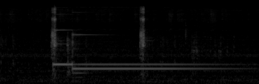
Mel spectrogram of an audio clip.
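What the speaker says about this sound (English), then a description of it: "Did I hear the doorbell?" A doorbell in the Danganronpa video game gives a two-tone electronic chime, struck twice about a second apart, with clear sustained tones that ring out and fade against quiet background.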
